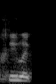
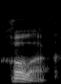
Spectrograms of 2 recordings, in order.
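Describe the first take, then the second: First: The first vowel sounds like i. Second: The first vowel sounds like o. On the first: This is the form the reference books give. The speaker calls it right. "it seems like the proper is achilek" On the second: This is the form from the speaker's upbringing. The speaker calls it wrong. "I grew up pronouncing this word cholak"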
